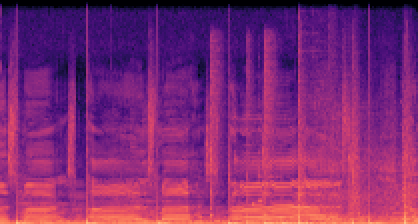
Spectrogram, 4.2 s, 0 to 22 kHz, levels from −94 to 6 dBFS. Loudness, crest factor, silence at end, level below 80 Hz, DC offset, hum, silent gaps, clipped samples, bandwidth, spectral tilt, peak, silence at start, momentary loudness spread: -17 LUFS; 14 dB; 0 s; -18 dBFS; under 0.1%; none; none; under 0.1%; 19.5 kHz; -5 dB/octave; 0 dBFS; 0 s; 6 LU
